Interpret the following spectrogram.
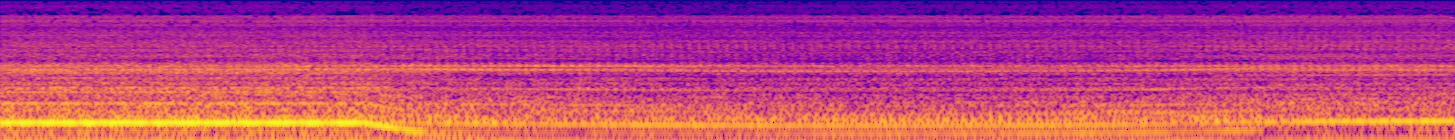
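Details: An engine at idle gives a steady low drone that sags after about three seconds and then climbs back, an uneven and abnormal idle noise whose cause is unclear.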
